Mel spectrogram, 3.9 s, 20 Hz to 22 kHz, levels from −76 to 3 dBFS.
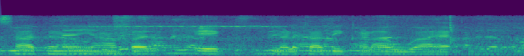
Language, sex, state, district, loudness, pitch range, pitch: Hindi, male, Madhya Pradesh, Katni, -17 LUFS, 140-160 Hz, 145 Hz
